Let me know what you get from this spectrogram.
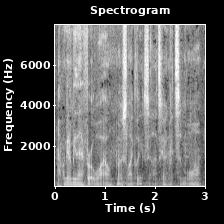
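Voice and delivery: usual speaking voice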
